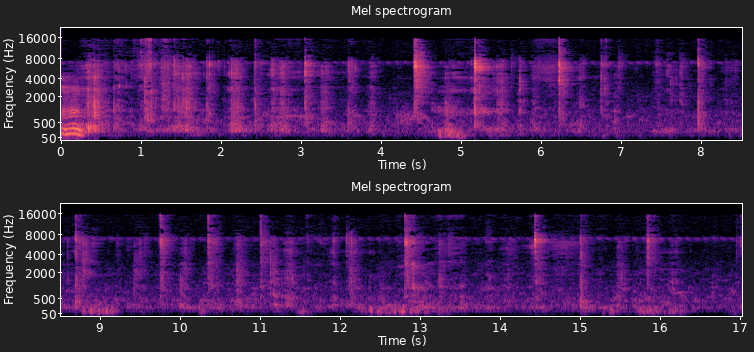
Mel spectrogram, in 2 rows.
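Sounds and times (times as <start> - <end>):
crunchy chewing: 0.0 - 17.0.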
